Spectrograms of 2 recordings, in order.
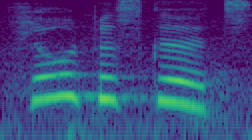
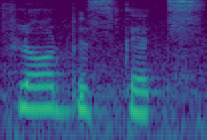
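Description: First: Loud, high, drawn-out exclamation; excited cry. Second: Said in the usual way. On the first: A narrator's reading. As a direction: cry it out slowly in amazement. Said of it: "cried Sarah".

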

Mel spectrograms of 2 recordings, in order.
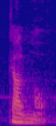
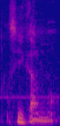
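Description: First: Said in the usual way. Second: "si calmò" said much lower and softer, settling; quietly, as the storm goes still; hushed. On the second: Shown as a demonstration. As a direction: let "si calmò" die away like the wind.

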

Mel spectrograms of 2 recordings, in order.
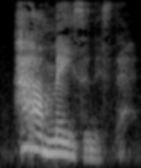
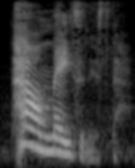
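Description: Both takes have the same delivery.

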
